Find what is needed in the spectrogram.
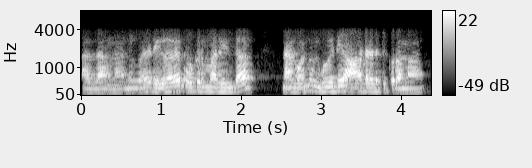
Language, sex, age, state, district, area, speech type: Tamil, male, 18-30, Tamil Nadu, Erode, rural, conversation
